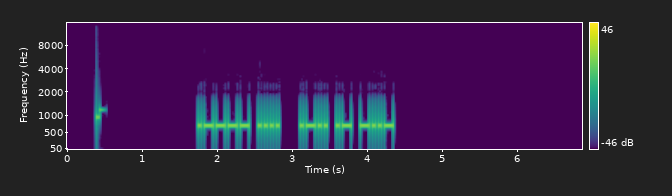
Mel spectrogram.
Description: Morse code, heard as a keyed tone, about 30 wpm, 700 Hz. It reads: 1H LAX
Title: Winter Field Day Exchanges 30wpm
